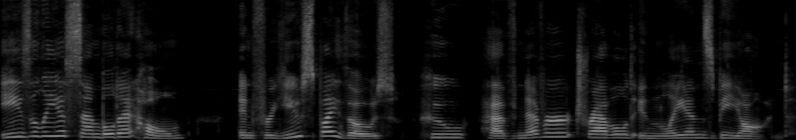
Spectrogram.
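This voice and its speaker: A woman voicing a formal printed notice in a whimsical storybook, official and measured, drawing out key words. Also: on the high side, expressive, sharp tone, clean tone, no room sound, exaggerated voice. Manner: official, measured, drawn-out emphasis.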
